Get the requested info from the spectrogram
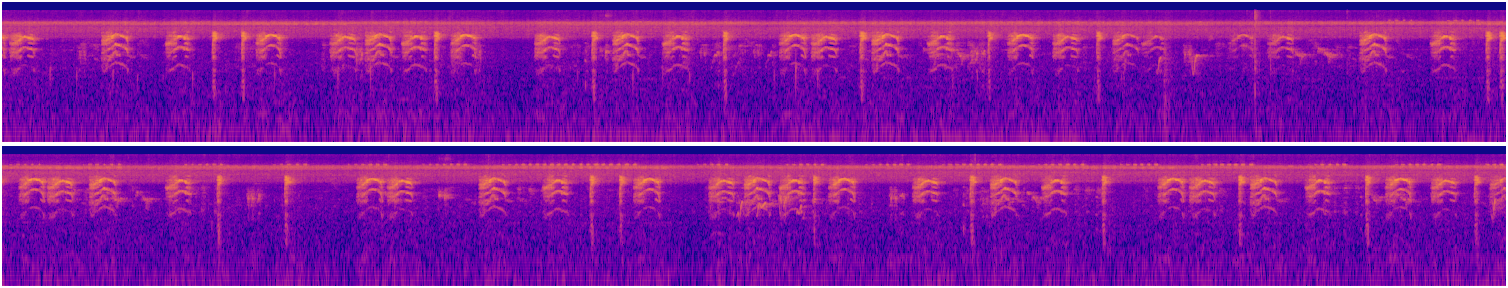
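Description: Small birds chirping in quick, repeated short calls that sweep down in pitch, several a second, over a steady high-pitched ringing.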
